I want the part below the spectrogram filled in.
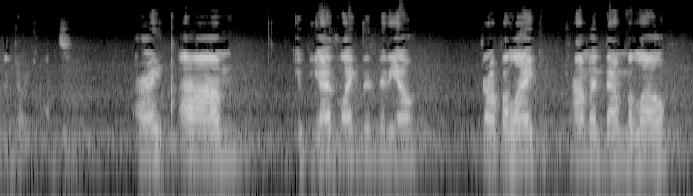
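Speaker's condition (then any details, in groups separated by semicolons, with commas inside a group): Cerebral palsy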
